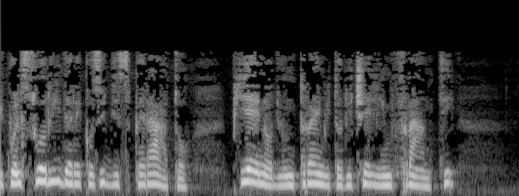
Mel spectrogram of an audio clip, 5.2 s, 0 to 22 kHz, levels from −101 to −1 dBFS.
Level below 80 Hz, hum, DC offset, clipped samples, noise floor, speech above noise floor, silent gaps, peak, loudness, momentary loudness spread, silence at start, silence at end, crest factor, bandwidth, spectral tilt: -60 dBFS; none; under 0.1%; under 0.1%; -63 dBFS; 37 dB; none; -10 dBFS; -26 LUFS; 12 LU; 0 s; 0.65 s; 16 dB; 8.8 kHz; -5.5 dB/octave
